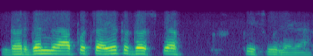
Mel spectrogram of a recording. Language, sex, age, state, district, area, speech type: Hindi, male, 45-60, Uttar Pradesh, Ghazipur, rural, conversation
